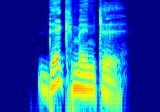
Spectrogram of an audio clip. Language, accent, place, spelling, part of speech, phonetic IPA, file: German, Germany, Berlin, Deckmäntel, noun, [ˈdɛkˌmɛntl̩], De-Deckmäntel.ogg
- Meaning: nominative/accusative/genitive plural of Deckmantel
